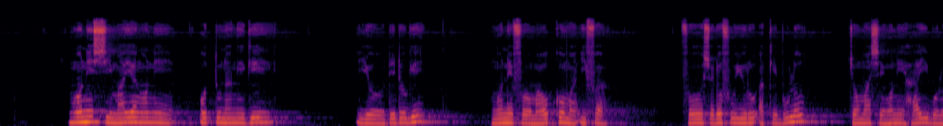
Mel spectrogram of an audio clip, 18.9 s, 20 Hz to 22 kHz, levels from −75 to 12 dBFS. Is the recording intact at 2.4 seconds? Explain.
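No. At 2.4 seconds you're hearing the same damage that runs through the whole clip, likely Dolby Digital compression at a low rate, which fits something around 64 kbps. With that few bits, the encoder cuts the band, so there's nothing above 11.5 kHz and the speech sounds dull. Many frequency lines also get no real detail and come back as filler noise, giving a rough, fluttery grain around the voiced sounds that's plainly audible.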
